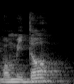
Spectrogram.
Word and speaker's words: vomitó: Acento en la última. Vomito. Vomito. No, porque eso quiere decir que alguien más vomitó. No. Sí, es vomitó.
